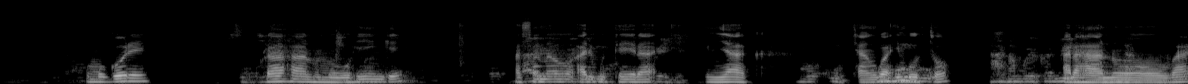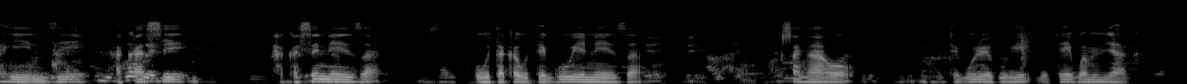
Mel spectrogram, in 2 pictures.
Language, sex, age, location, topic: Kinyarwanda, male, 18-24, Huye, agriculture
